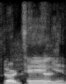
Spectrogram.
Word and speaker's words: D'Artagnan: So what up to D'Artagnan or D'Artagnan? 3 Musketeers. Thank you, sir. Okay. So it's D'Artagnan. Yes.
